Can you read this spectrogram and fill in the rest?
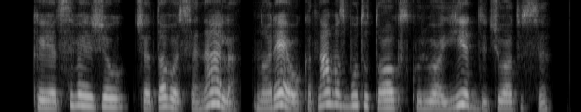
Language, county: Lithuanian, Utena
